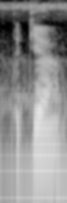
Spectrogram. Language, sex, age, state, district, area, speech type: Assamese, male, 45-60, Assam, Charaideo, urban, spontaneous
